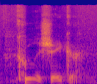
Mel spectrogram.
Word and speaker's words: Kula Shaker: The Kula Shakar, is that how you say it? That song? – Kula Shaker.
